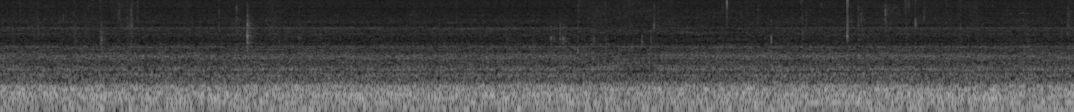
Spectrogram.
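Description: A steady, low engine drone like the inside of an airplane cabin, holding an even loudness throughout with a broad rumbling hum and no speech.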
